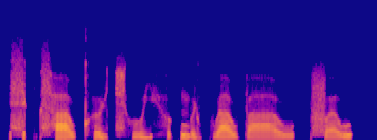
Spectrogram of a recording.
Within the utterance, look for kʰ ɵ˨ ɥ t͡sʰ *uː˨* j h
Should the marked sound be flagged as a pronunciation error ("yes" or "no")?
no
